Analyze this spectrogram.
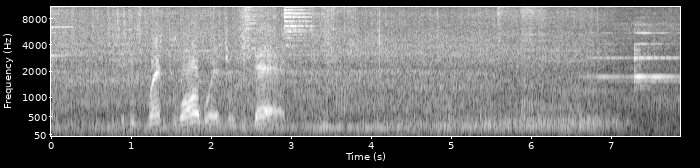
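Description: A diesel locomotive rumbles past close by.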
